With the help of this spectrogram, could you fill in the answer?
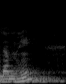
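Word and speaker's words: लमही: को, जन्म स्थान है लम्ही, काफ़ी लोग इसको लम्ही कहते हैं और लम्ही दोनों तरीके से इसको प्रोनाउंसिएशन किया जाता है इसका, जो कि बनारस में है, वाराणसी में।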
